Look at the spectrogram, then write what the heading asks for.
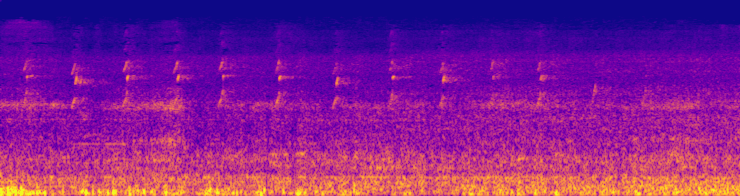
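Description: A bird repeating short, high chirps two or three times a second, slowing and fading out about six seconds in, over the low rumble of a vintage Red Rattler electric train approaching in the distance.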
